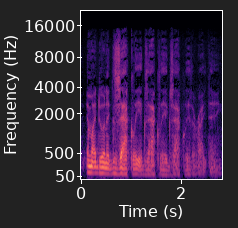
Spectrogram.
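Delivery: fading from low and soft into a whisper; imitating anxious muttering to oneself; fretting self-talk. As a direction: let the worried question trail down to a whisper. Acts out his old worrying.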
